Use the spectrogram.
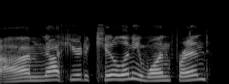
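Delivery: loud, high yell. Game master voicing a stranger answering the party's shout: yelling back. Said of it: "And he yells back".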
